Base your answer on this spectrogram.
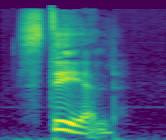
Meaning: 1. stiff, rigid 2. very strict and formal (to a fault), stiff 3. awkward
- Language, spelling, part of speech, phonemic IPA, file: Swedish, stel, adjective, /steːl/, Sv-stel.ogg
